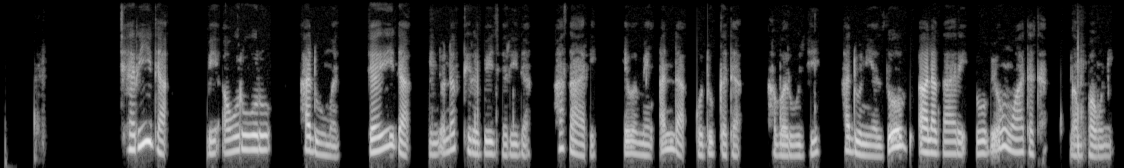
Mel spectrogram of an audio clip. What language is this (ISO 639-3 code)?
ful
